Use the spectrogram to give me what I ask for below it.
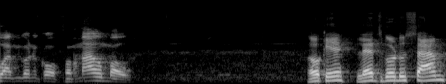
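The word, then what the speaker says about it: Malmö: going to go for malmo okay let's go to sam for the next one oh look at some giving it bloody correct pronunciation i know i know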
